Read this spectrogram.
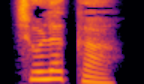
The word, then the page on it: ಚುಳಕ: cuḷaka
